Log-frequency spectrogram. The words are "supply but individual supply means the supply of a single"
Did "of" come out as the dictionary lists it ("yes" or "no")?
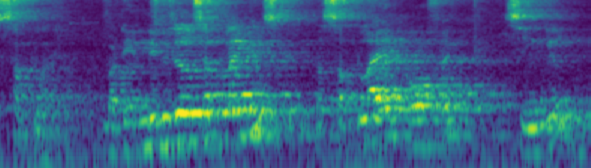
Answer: no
